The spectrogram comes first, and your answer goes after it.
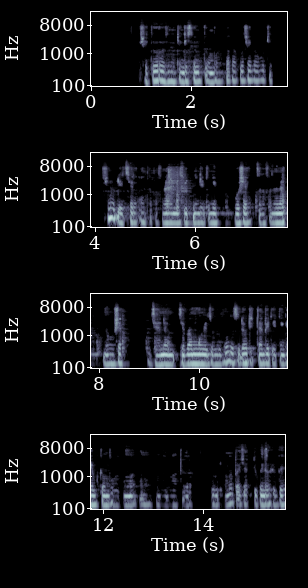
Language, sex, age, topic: Ndau, male, 50+, health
